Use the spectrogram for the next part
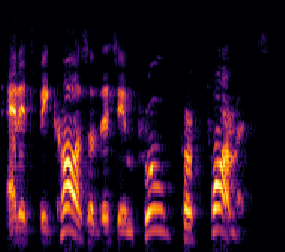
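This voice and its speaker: A male radio announcer with a lively, slightly high voice gives a polished 1940s commercial pitch. He leans on rhetorical questions. The recording is muffled with age. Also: normal speed, husky. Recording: muffled old radio tape.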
